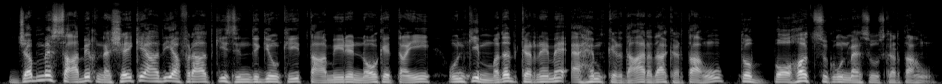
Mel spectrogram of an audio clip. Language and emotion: Urdu, happy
